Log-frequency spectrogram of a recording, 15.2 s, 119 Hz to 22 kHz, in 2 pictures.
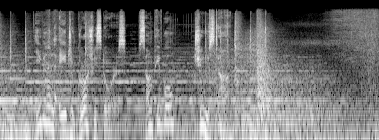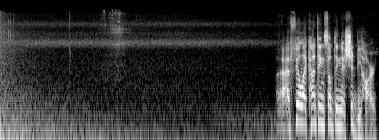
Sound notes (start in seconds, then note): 5.0 gunshot; 6.5 insects chirping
